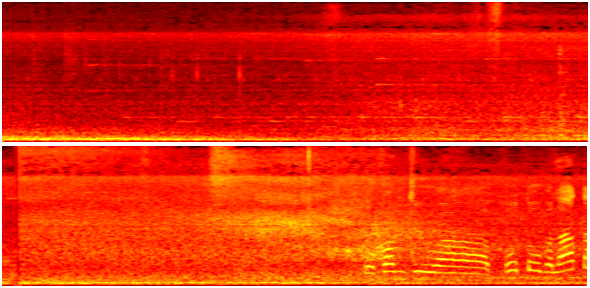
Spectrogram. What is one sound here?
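A vehicle's engine rumbles steadily with road noise while driving.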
